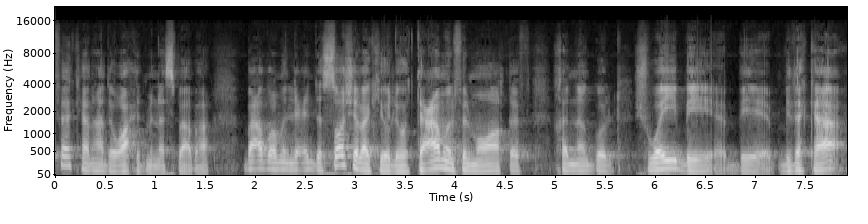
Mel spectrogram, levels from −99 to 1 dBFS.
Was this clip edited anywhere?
no; 0 cuts

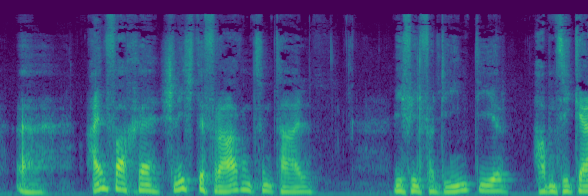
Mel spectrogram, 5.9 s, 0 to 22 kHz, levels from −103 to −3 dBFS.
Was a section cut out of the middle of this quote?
no; 0 cuts

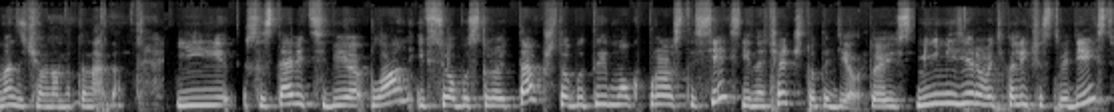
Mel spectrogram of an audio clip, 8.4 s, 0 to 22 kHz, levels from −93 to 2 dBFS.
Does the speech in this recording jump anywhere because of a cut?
no; 0 cuts

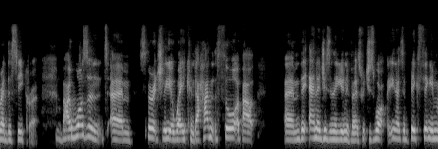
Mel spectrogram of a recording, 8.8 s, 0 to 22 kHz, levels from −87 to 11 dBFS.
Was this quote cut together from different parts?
no; 0 cuts

